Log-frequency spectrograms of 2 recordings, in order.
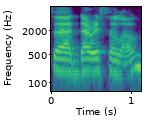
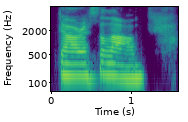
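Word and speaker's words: Dar es Salaam: um a hometown of Dar Salam if I have pronounced that correctly. Yeah, it's Dar Salam, but you're pretty close. Dar Salam.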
